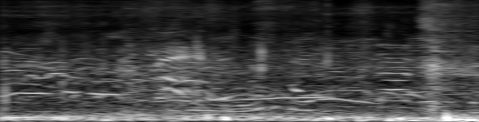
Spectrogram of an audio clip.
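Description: Faint, distant voices of players and spectators calling across a soccer field, no words clear, over a steady low rumble.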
